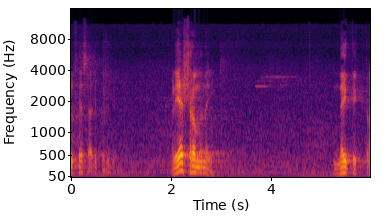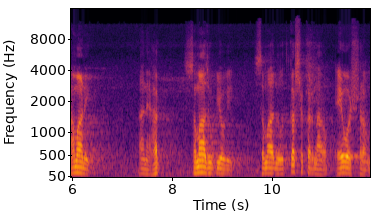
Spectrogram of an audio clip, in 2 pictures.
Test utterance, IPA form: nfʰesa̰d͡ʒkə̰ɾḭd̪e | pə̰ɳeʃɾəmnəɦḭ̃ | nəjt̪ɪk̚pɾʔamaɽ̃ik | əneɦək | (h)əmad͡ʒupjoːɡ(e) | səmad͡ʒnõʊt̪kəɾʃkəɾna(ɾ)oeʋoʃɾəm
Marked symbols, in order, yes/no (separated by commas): no, no, yes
